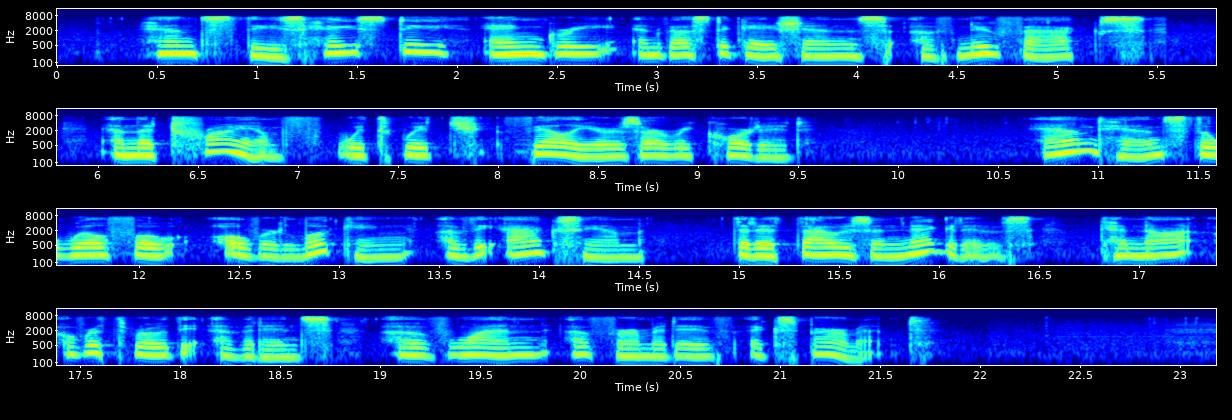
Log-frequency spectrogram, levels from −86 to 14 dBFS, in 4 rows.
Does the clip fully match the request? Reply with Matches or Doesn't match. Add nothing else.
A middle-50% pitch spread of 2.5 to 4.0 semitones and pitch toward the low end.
Doesn't match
